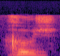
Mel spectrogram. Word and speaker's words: rouge: The VIN is not vin. It's vin. Un vin rouge. Rouge has a long O sound.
